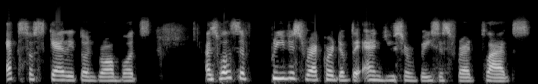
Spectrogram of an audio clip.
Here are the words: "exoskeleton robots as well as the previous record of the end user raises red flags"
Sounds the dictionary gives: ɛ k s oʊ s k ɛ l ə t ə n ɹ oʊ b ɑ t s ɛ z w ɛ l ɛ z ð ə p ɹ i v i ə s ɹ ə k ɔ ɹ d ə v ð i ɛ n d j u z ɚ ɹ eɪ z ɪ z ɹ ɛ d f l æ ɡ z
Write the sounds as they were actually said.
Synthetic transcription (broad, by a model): ɛ k s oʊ s k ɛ l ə t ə n ɹ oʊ b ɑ t s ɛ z w ɛ l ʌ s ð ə p ɹ i v i ə s ɹ ə k ɔ ɹ d ə v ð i ɛ n d j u s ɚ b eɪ s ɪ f ɹ ɛ d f l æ ɡ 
